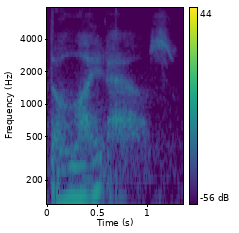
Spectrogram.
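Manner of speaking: slow, breathy-soft whisper of the word; mysterious hush. Acted. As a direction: whisper it like a secret clue. Echoing a whispered game line.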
